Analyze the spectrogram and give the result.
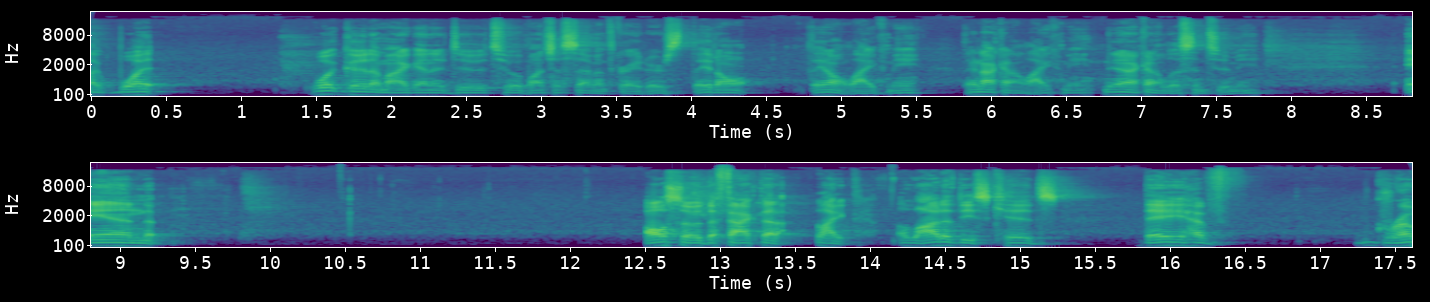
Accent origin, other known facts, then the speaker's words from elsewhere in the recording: United States; I'm American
